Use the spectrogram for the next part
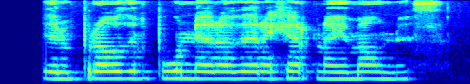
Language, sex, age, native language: Icelandic, male, 11, Icelandic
